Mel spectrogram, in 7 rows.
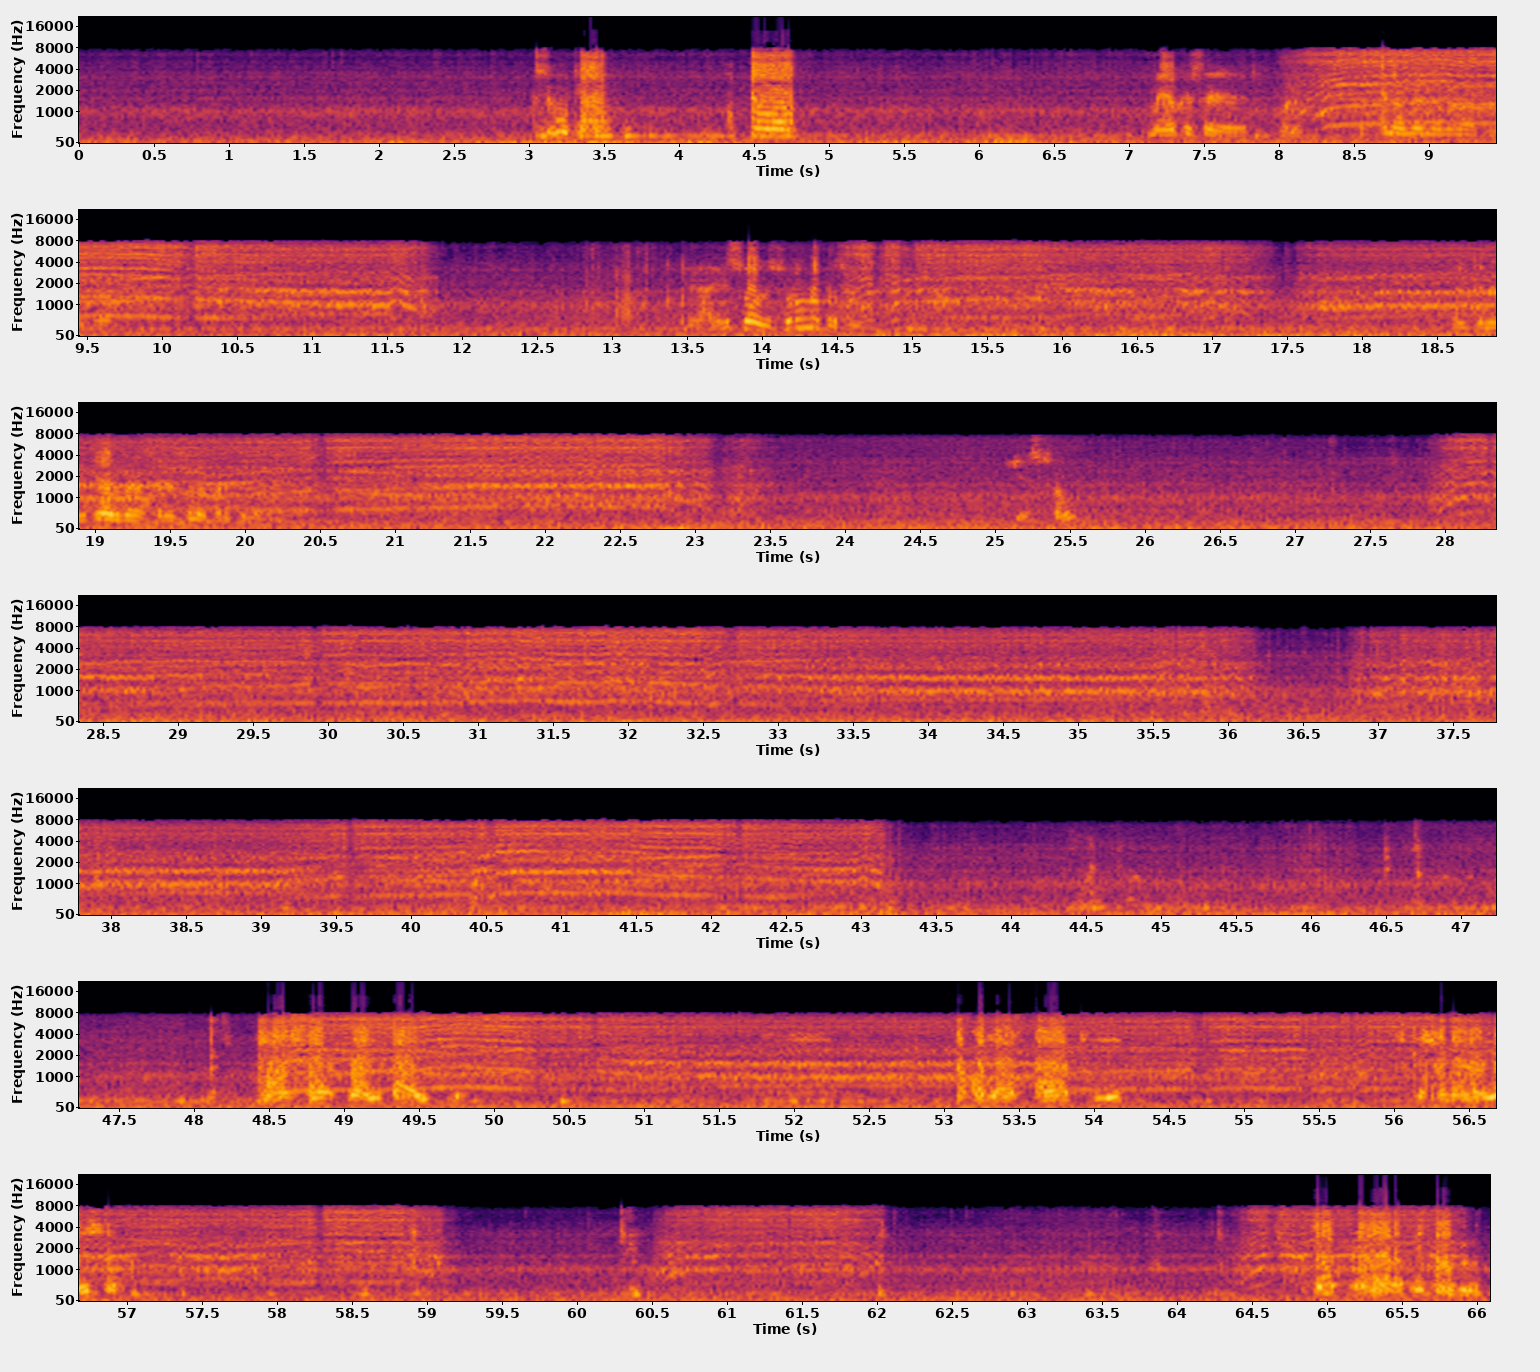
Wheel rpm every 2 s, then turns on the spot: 0, 0, 0, 10, 140, 130, 20, 120, 110, 160, 160, 70, 20, 20, 150, 160, 160, 150, 100, 160, 160, 90, 20, 10, 130, 160, 160, 160, 160, 80, 90, 20, 100.
12-14 24-26 44-46 58-60 62-64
